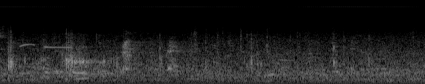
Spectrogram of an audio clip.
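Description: Horses' hooves clopping on a hard road, a few irregular strikes, over indistinct crowd chatter.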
